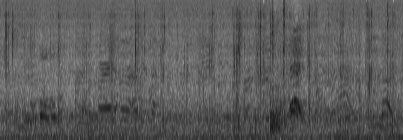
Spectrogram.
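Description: Girls and young women cheer and call out nearby, outdoors.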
